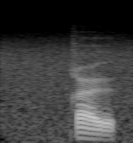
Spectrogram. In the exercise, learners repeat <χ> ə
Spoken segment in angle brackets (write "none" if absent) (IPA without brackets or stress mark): q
